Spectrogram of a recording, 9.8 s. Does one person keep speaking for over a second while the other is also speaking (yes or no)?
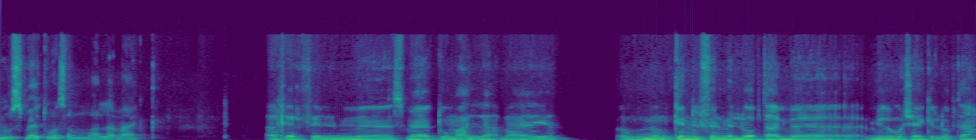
no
